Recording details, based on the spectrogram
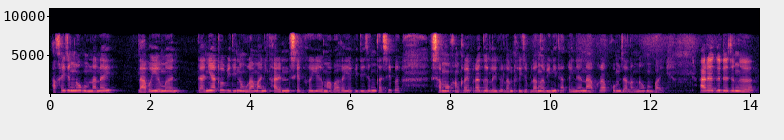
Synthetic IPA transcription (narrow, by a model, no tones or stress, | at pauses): akʰajzɯŋnɯɦɔmnanaj | labɯjɯmɯn | daniatʰɔbidinɔŋlamanikʰaɾensek̚hɯjɯmabaɦɯjɯbidizɯŋɡasibɯ | samawkʰaŋkʰɾajpʰɯɾaɡɯlɯjɡɯlamtʰɯjzɯblaŋɯbinitʰakajnɯnapʰɯɾakʰɔmzalaŋnɯɦumbaj | aɾɯɡɯdɯzɯŋɯ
